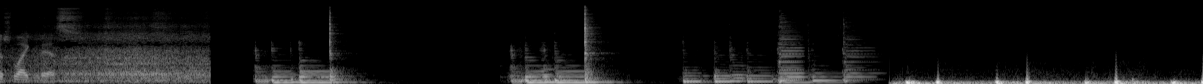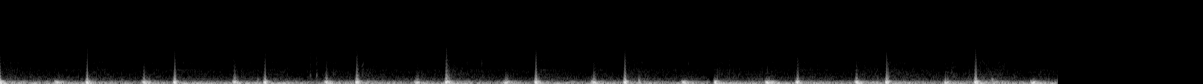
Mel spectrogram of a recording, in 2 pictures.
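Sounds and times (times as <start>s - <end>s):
deep heartbeat-like thumps: 8.9s - 22.6s
continuous low rumble: 9.0s - 22.6s.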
